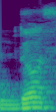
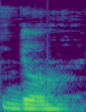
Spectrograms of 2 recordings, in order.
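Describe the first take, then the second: First: The word ends with an audible s sound. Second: The word ends on the vowel, no s sound. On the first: It is read the way an Indonesian reader would. The speaker calls it wrong. "Kalau dalam bahasa Indonesia kan do, eh, dos ya" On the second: It follows the French rule for final letters. The speaker calls it right. "Tapi dalam bahasa Prancis do"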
